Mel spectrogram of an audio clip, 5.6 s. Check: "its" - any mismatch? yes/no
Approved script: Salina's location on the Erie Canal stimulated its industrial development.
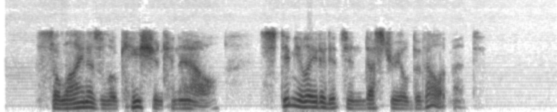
no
